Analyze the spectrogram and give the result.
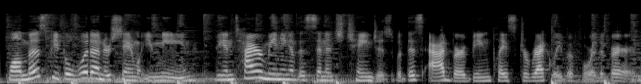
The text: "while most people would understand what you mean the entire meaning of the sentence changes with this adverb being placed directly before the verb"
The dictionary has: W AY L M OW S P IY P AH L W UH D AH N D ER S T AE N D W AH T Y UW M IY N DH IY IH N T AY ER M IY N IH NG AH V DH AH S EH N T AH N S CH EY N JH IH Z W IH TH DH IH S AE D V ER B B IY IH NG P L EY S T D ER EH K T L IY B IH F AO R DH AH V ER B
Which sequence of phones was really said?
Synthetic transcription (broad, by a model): W AY L M OW S P IY P L W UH D AH N D ER S T AE N D W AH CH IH M IY N DH IY IH N T AY ER M IY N IH NG AH V DH AH S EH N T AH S CH EY N JH IH Z W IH DH IH S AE D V ER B B IY IH NG P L EY S D ER EH K T L IY B IH F AO R DH AH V ER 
